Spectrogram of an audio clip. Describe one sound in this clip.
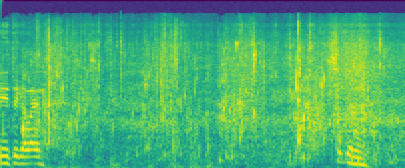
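Water splashes as a fish is released.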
